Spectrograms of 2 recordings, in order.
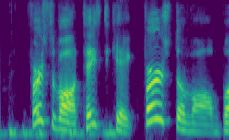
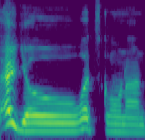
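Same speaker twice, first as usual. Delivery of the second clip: normal talking voice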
